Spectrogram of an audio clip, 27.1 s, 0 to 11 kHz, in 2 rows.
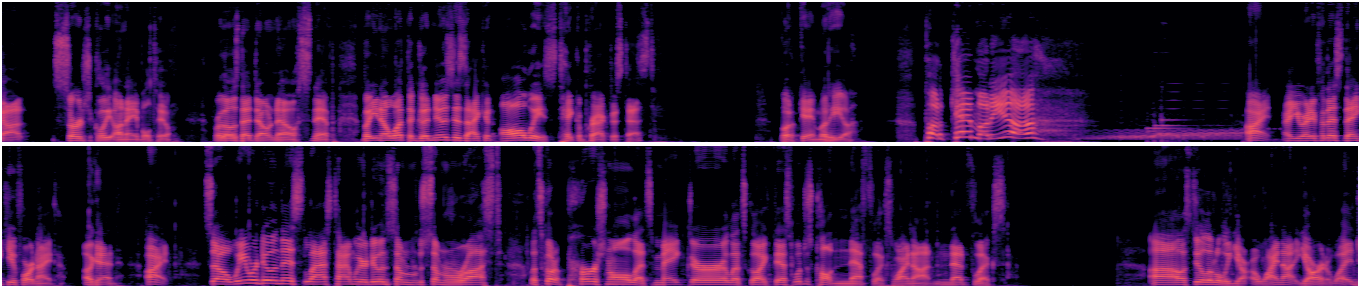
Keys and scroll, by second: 4.1 Return, 4.1 typing, 15.0-16.0 typing, 15.8 ctrl+c, 16.1 Return, 17.2 ctrl+f, 18.3-23.6 typing, 23.7 Return, 25.0-27.1 typing.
